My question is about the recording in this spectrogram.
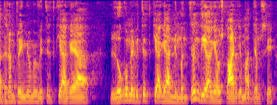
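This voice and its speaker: Male local news presenter, emphatic delivery, repeats phrases for stress, mid-pitched voice. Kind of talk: spoken news commentary.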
